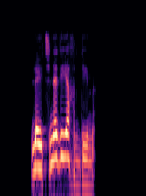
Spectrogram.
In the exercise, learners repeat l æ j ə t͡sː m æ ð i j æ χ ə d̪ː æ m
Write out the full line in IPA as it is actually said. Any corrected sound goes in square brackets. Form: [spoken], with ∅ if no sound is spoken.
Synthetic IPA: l æ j ə t͡sː [n] æ ð i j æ χ ə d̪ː [i] m

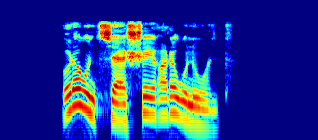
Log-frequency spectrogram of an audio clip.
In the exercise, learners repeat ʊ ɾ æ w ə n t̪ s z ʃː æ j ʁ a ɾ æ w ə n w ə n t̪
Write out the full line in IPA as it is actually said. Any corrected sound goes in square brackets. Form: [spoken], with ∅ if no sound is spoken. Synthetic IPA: ʊ ɾ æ w ə n t̪ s [ʕ] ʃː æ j ʁ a ɾ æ w ə n w ə n t̪

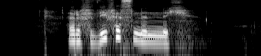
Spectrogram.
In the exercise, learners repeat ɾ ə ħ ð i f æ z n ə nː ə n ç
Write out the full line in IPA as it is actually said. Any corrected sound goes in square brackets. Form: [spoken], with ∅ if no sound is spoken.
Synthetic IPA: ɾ ə [f] ð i f æ [s] n ə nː ə [∅] ç

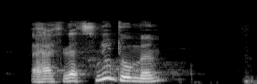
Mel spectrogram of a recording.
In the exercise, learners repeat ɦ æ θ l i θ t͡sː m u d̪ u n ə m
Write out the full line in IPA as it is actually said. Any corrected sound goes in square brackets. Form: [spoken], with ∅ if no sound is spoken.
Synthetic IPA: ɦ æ θ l [æ] θ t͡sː [n] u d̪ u [m] ə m

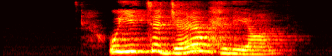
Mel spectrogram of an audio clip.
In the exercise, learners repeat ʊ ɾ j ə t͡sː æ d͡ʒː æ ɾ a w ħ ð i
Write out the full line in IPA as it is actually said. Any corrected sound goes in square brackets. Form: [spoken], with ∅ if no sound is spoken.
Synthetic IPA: ʊ ɾ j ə t͡sː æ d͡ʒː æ ɾ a w ħ ð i

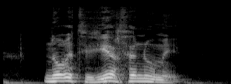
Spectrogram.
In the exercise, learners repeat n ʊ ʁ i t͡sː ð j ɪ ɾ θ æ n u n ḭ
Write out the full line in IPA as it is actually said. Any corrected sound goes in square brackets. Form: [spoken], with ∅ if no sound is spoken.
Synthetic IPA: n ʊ ʁ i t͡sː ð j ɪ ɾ θ æ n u [m] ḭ

